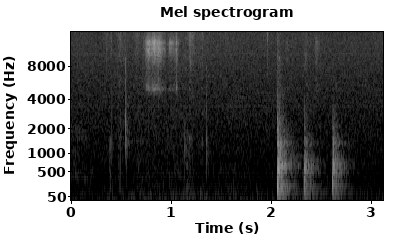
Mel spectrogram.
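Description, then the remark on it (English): A butler knocks three firm times on a door in quick succession, fairly loud, preceded by a few faint clicks and rustles in otherwise quiet surroundings. “There was a knock, and the butler came in with a silver tray bearing a coffee pot and a cup.”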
